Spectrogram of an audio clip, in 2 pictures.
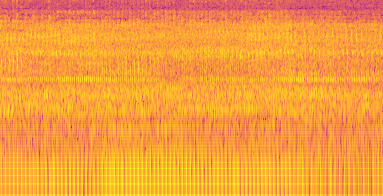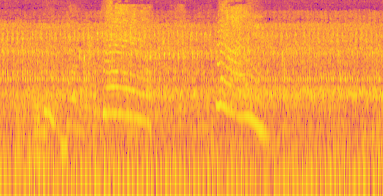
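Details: Honda scooter that died when sat on, after regulator install and coolant refill: steady, even idle with a low, regular beat and no misfire or stumbling; the engine holds a smooth idle.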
